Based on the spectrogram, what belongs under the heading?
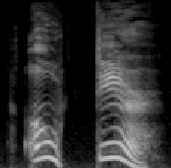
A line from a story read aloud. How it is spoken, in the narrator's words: cried Dorothy, clasping her hands together in dismay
